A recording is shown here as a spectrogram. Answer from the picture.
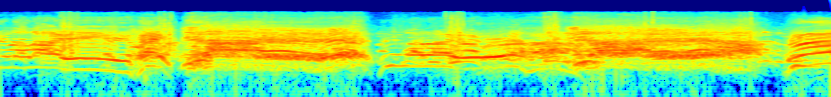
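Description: A group of Brazilian Army soldiers chanting a military cadence song in unison, many male voices shouting the lines together, with a short break about three seconds in and a long held note starting at the very end.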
